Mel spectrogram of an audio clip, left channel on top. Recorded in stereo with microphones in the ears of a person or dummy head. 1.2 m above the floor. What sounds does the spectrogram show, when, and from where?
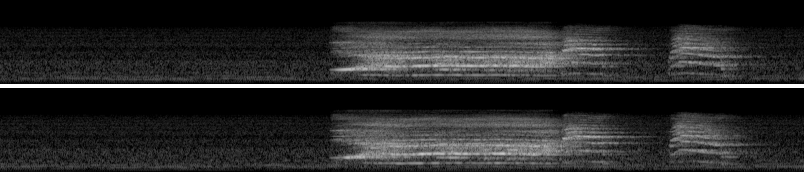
3.3 s a scream: 40° left (ahead or behind), 4 m; by 5.5 s 70° left (ahead or behind), 3.5 m
5.6 s a cat meowing: 25° left (ahead or behind), 1.8 m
